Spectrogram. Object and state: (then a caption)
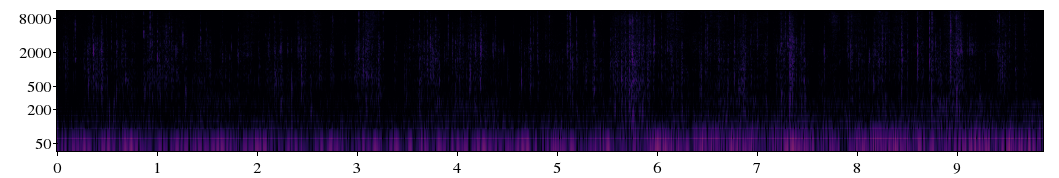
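Crumpled paper bag. An empty, crinkled brown kraft paper bag is crumpled and pinched with fingertips, producing a steady stream of dry, bright crinkling and crackling with occasional sharper tearing-like crunches. It plays over a constant low hum at a quiet, even level.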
